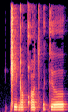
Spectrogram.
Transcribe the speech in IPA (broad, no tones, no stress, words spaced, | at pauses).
ǁiɖõ qʼõt͡sʼə̤ kʲɤ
